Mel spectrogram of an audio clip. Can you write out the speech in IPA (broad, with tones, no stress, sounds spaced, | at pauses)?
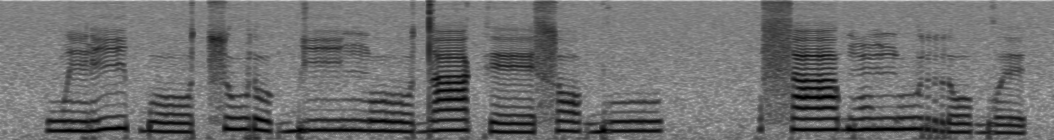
w ĩ˨ ɾ iː˦ ɓ oː˨ t͡s u˦ ɾ ʊ˨ ɡ͡b iː˦ ŋ oː˦˨ d aː˦ k eː˨ s ɔ˦˨ ɡ͡b uː˦ | s aː˦ ɡʷ ũ˦ ŋ u˦ r o˨ ɡʷ ɪ˨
